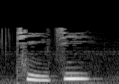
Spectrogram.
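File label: "体积", Mandarin Chinese; hsk; chinese-flashcards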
